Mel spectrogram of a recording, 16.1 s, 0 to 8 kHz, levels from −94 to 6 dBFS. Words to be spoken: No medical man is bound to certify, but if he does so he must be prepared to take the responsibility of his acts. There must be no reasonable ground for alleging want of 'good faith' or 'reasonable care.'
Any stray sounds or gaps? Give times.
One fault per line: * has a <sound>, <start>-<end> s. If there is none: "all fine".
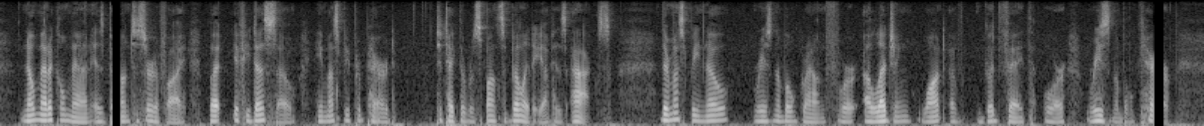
* has a dropout, 1.5-1.6 s
* has a dropout, 15.4-15.5 s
